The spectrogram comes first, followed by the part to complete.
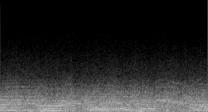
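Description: High school marching band playing, brass and woodwinds holding sustained notes that shift in pitch, over a steady low rumble.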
